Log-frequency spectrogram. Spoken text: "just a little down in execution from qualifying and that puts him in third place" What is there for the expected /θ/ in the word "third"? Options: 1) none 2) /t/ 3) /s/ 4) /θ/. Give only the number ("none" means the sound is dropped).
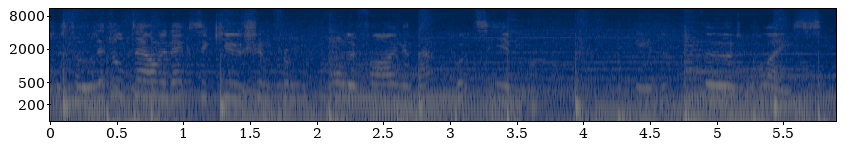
4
